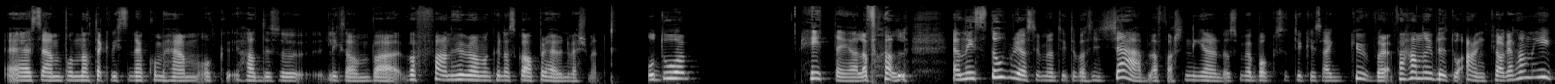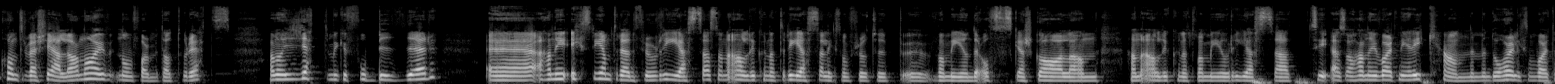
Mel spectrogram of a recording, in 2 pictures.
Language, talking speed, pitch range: Swedish, 220 wpm, 180-230 Hz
